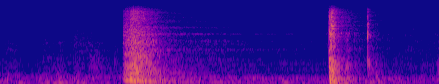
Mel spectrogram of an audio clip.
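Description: A kitchen oven being opened and a metal baking tray taken out, with a clatter that rings on briefly about a second in. The oven door then bangs shut a little after three seconds in, followed by a lighter knock.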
